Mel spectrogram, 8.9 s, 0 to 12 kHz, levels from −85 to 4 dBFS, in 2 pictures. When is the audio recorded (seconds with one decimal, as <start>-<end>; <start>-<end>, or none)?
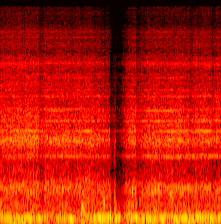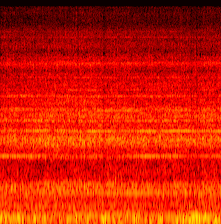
0.8-3.4; 4.2-5.2; 5.8-8.9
